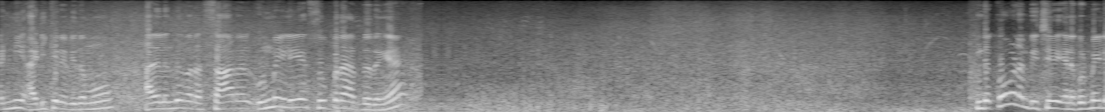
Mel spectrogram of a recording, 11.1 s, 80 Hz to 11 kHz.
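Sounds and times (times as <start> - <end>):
surf breaking on rocks: 0.0 - 9.0.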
